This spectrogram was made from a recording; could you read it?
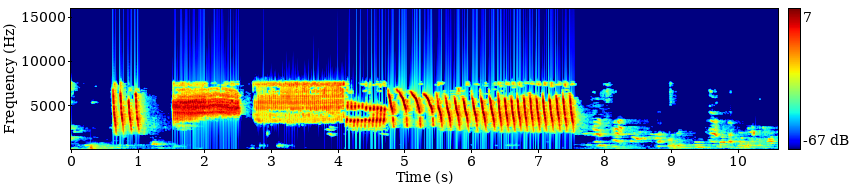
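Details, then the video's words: Weaver (manyar) song for training songbirds: a few short notes and two long, hissing buzzes, then a steady three-second series of sweeping, ticking notes, followed by faint scattered chirps. "Suara Ocehan Burung MANYAR Untuk Masteran Durasi Panjang"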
